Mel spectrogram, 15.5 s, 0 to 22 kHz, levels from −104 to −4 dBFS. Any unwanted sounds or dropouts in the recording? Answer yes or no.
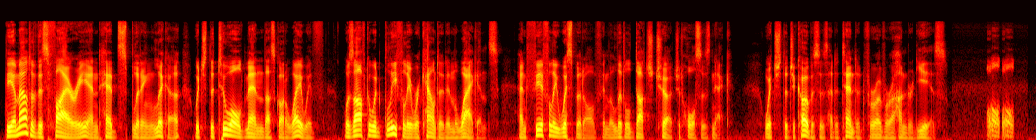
yes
